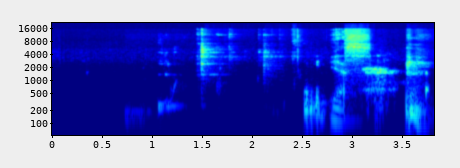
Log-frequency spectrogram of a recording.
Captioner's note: water bottle rattles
